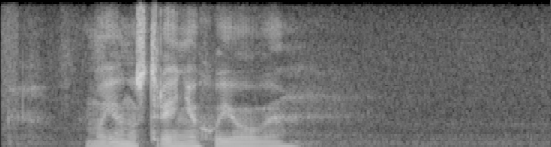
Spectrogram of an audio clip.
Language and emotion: Russian, sad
